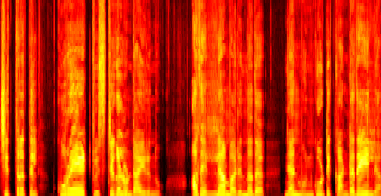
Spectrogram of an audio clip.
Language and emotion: Malayalam, surprised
